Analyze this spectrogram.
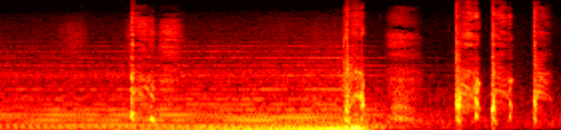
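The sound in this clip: A frail, disheveled woman lying on rocks coughs in a series of harsh, rasping bursts: two early coughs, a longer strained rasp, then a quick cluster of sharp coughs close together at the end.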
